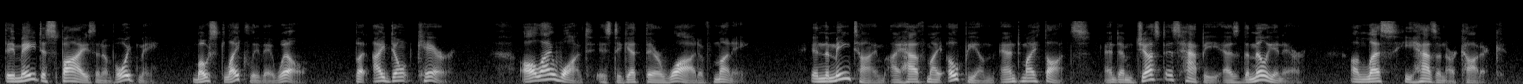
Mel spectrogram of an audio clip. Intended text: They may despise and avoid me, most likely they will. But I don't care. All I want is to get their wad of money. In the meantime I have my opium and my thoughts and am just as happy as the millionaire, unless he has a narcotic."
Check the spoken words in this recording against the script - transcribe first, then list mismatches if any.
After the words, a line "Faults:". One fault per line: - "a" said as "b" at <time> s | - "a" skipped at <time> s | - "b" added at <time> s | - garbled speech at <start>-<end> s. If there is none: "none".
They may despise and avoid me, most likely they will. But I don't care. All I want is to get their wad of money. In the meantime I have my opium and my thoughts and am just as happy as the millionaire, unless he has a narcotic."
Faults:
none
